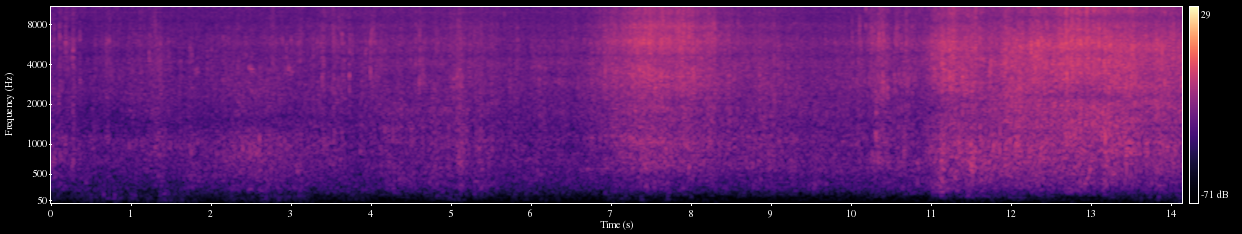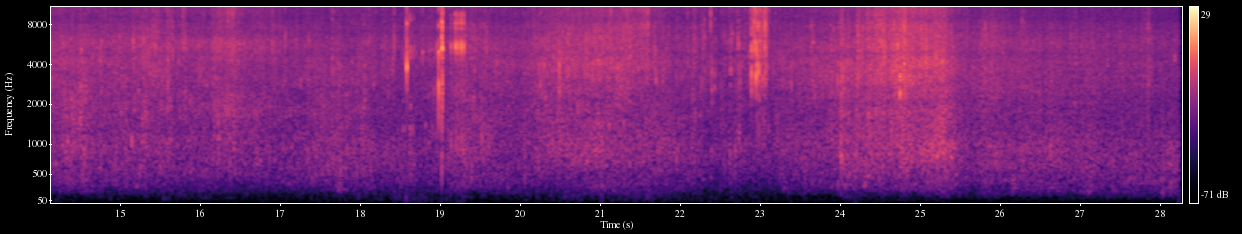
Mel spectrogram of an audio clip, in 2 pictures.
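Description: Seawater washing and splashing over shore rocks, rising and falling in surges. Two short sharp clicks come in the second half.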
